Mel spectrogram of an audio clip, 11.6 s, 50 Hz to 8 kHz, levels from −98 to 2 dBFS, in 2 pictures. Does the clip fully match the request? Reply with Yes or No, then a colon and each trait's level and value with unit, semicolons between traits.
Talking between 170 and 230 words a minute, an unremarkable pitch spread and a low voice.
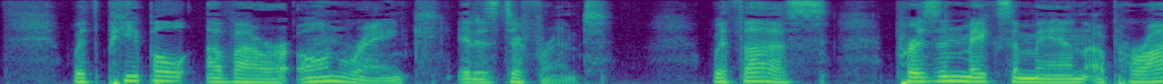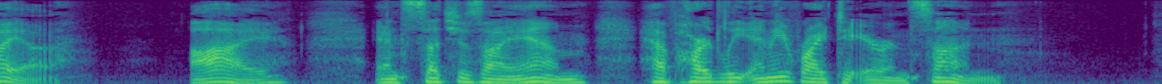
No: average, 160 wpm; average, 3.3 semitones; low, 130 Hz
